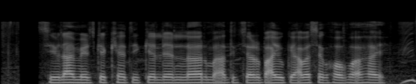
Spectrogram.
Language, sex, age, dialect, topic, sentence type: Magahi, male, 18-24, Southern, agriculture, statement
